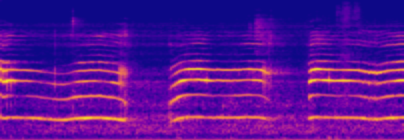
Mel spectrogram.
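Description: A cat on a video shown by Bremen cat psychologist Petra Bauer meows three times in drawn-out, tonal calls with a two-syllable shape that sounds like the word "mama", each separated by a short pause; fairly loud, with no talking.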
